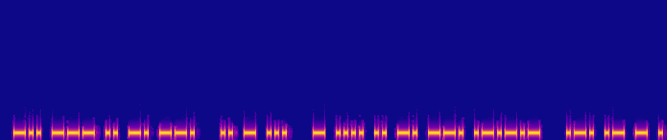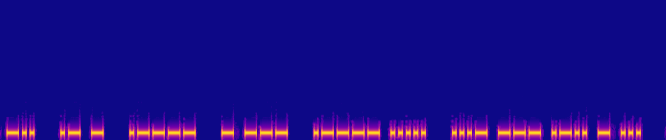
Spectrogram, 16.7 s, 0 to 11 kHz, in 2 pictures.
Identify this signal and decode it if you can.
Morse code, heard as a keyed tone, about 25 wpm, 600 Hz. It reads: DOING ITS THING. RATED AT 1 TO 15 VOLTS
